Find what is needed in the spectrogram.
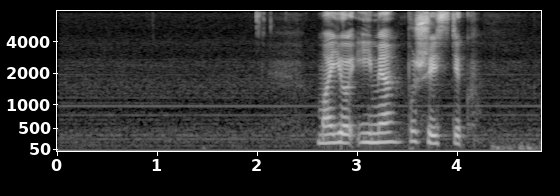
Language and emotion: Russian, neutral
